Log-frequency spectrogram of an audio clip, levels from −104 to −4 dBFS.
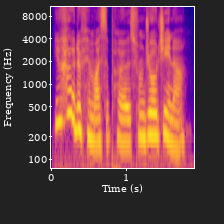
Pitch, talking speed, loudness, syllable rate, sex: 215 Hz, 250 wpm, -17 LUFS, 6.9 syllables/s, female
